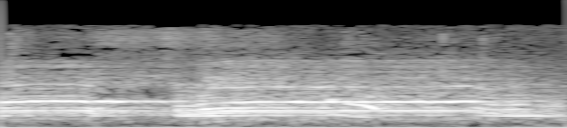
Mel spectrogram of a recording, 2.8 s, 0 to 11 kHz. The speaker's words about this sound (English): Train number 31, the Cinder Bucket, now leaving on track 3. Board!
